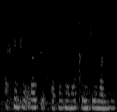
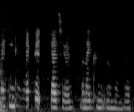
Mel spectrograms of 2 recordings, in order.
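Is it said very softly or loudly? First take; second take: very softly; loudly. First: It is said very softly, almost inaudibly. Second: It is said louder, clearly audible.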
